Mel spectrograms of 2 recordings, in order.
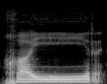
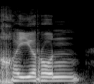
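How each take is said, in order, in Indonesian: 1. Kata ini berakhir tegas pada bunyi 'r'. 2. Kata ini berakhir dengan bunyi 'un' tambahan. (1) "tapi dibaca khair" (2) "jangan dibaca khairun"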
